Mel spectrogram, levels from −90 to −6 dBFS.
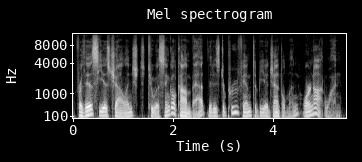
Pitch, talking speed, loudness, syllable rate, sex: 110 Hz, 230 wpm, -19 LUFS, 5.6 syllables/s, male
